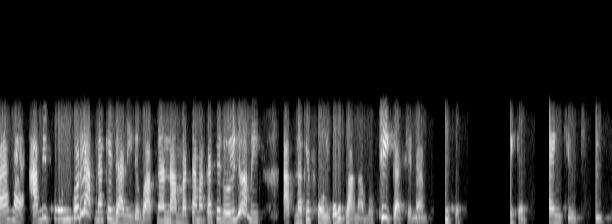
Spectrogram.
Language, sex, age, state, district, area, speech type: Bengali, female, 30-45, West Bengal, Darjeeling, rural, conversation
